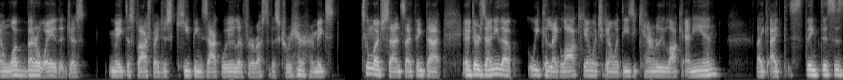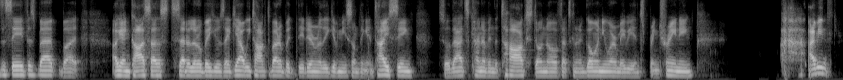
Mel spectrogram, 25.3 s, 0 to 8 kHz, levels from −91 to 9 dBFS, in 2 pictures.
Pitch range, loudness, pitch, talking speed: 110-125 Hz, -25 LUFS, 115 Hz, 235 wpm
